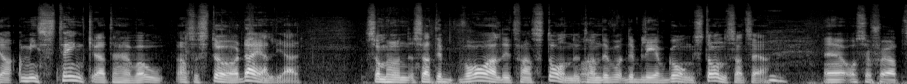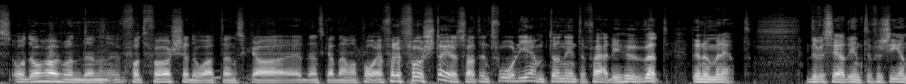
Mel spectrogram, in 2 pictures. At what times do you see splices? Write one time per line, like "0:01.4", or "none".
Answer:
none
